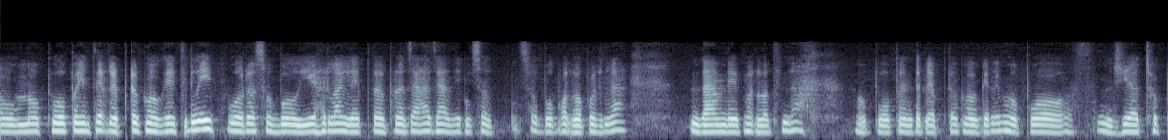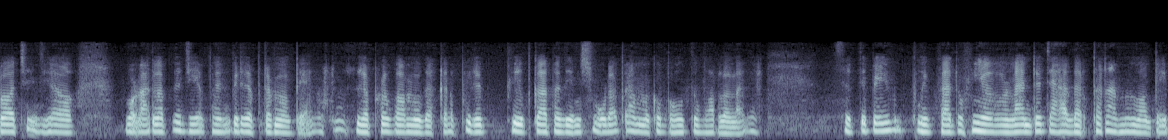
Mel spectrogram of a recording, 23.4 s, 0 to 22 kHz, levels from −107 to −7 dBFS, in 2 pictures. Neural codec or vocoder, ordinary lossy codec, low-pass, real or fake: codec, 16 kHz, 1.1 kbps, Voila-Tokenizer; none; 7.2 kHz; fake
